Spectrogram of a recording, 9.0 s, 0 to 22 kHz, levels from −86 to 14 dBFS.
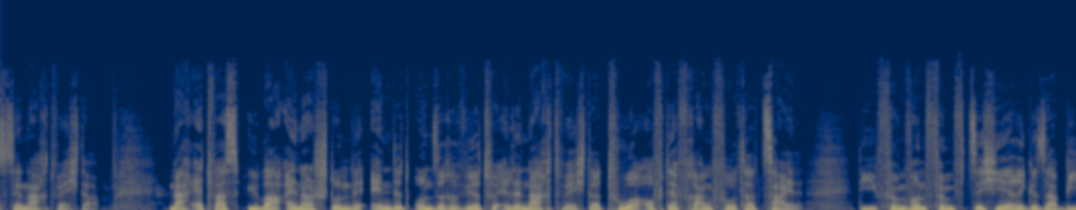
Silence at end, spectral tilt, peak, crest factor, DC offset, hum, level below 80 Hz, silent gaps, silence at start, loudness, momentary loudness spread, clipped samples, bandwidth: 0 s; -6.5 dB/octave; -8 dBFS; 16 dB; under 0.1%; none; -58 dBFS; none; 0 s; -25 LUFS; 9 LU; under 0.1%; 15 kHz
